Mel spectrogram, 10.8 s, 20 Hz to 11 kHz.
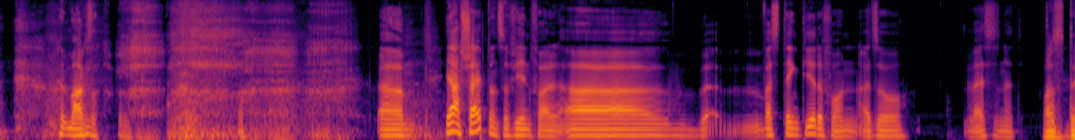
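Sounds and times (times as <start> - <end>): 
person imitating heavy rasping breathing: 0.0 - 4.4
speech: 0.6 - 2.0, 3.8 - 10.7.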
